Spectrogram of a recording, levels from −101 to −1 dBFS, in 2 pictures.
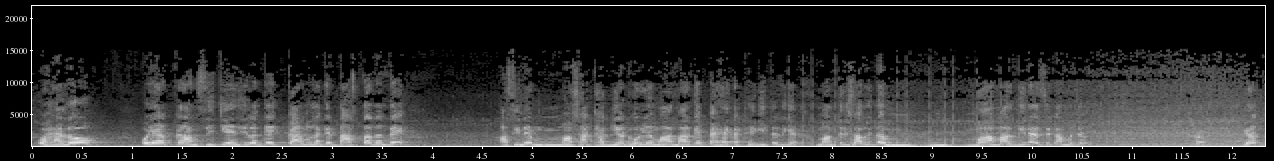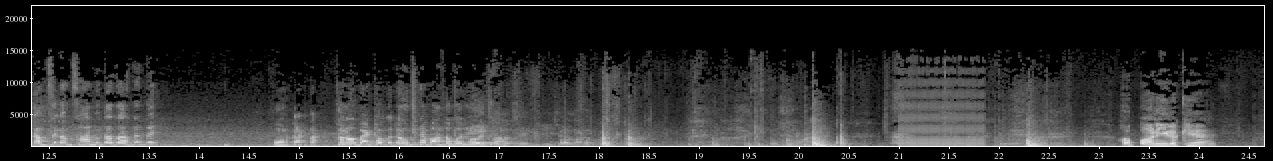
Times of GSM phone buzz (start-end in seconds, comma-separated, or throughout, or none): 20.97-21.84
